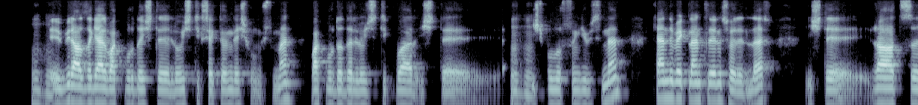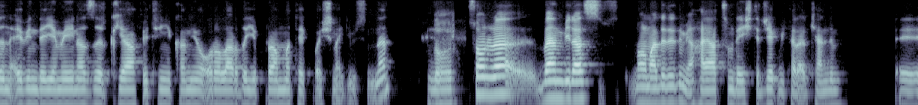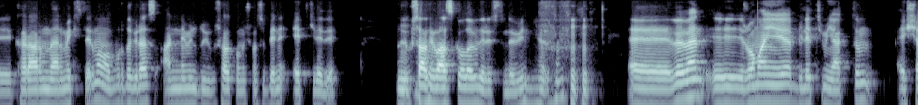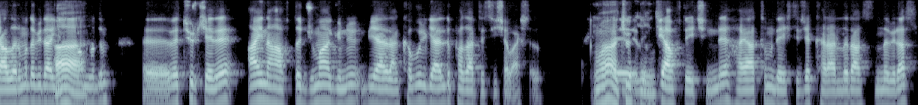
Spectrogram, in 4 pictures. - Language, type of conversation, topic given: Turkish, podcast, Aile beklentileri seçimlerini sence nasıl etkiler?
- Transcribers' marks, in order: tapping; chuckle; giggle; laughing while speaking: "bilmiyorum"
